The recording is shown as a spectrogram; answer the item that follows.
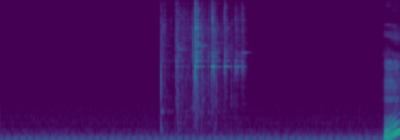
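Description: A pocket watch dropped onto a hard surface, clattering in a quick run of sharp metallic clinks lasting under a second, about halfway through.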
